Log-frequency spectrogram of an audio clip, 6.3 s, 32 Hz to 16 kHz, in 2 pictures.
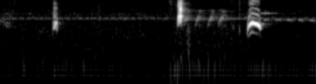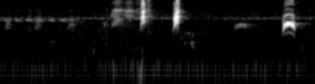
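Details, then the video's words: Five-colored bird, a caged decoy held more than a year, duelling in song: scattered sharp chirps and two louder rich downslurred notes near the start and end, with a constant high whine behind. "Chim ngũ sắc hót đấu ,chim mồi hơn 1 năm lồng hót đấu căng đét luôn"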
